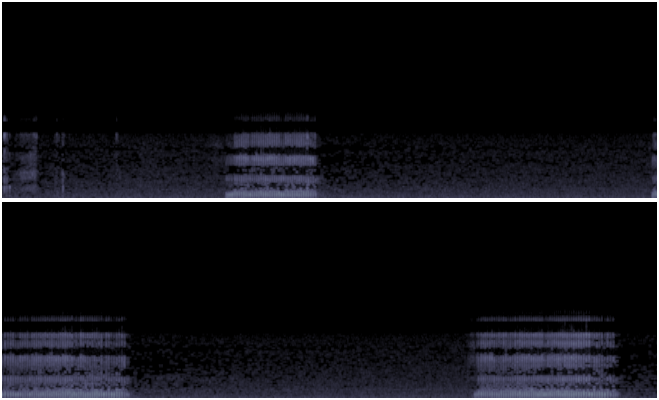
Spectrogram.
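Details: Pug snoring while asleep on a couch: steady, regular rasping snores on each inhalation, about one every six seconds, in a quiet room.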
